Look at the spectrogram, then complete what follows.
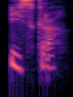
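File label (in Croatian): "iskra", Hrvatski; mreznik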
